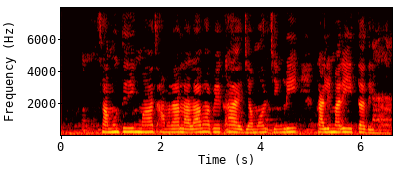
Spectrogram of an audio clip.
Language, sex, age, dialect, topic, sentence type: Bengali, female, 25-30, Jharkhandi, agriculture, statement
